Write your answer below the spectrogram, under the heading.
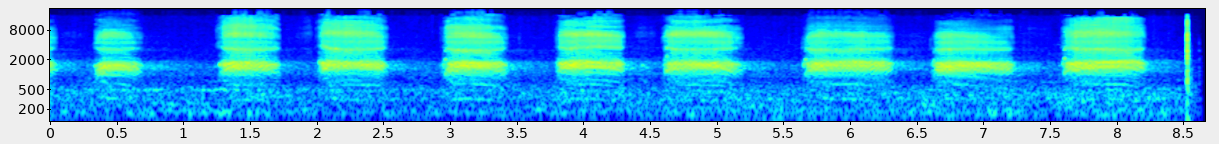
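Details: Rook (Spanish "graja"), played as a listening example among corvids, gives harsh, grating caws, about eight in a row, roughly one per second, each hoarse and slightly drawn out.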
